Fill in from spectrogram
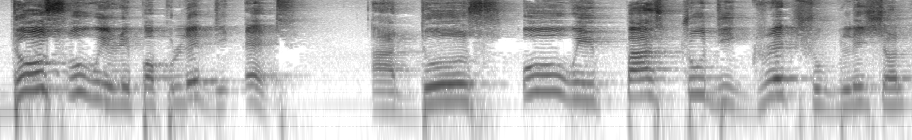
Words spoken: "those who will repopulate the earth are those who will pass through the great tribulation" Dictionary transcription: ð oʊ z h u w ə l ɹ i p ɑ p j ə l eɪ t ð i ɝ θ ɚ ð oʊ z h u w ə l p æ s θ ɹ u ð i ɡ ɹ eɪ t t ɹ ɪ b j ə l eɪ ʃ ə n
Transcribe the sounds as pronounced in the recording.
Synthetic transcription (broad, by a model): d oʊ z h u w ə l ɹ i p ɑ p j ə l eɪ t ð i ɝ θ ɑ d oʊ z h u w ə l p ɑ s t ɹ u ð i ɡ ɹ eɪ t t ɹ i b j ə l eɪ ʃ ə n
